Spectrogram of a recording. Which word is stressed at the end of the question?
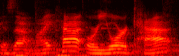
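cat. The stress falls on the repeated final "cat". The speaker calls it wrong. "You wouldn't be like"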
